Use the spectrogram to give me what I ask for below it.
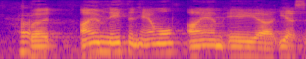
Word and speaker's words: Hamiel: but I am Nathan Hamill I am a yes it's pronounced Hamill I'm a principal consultant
